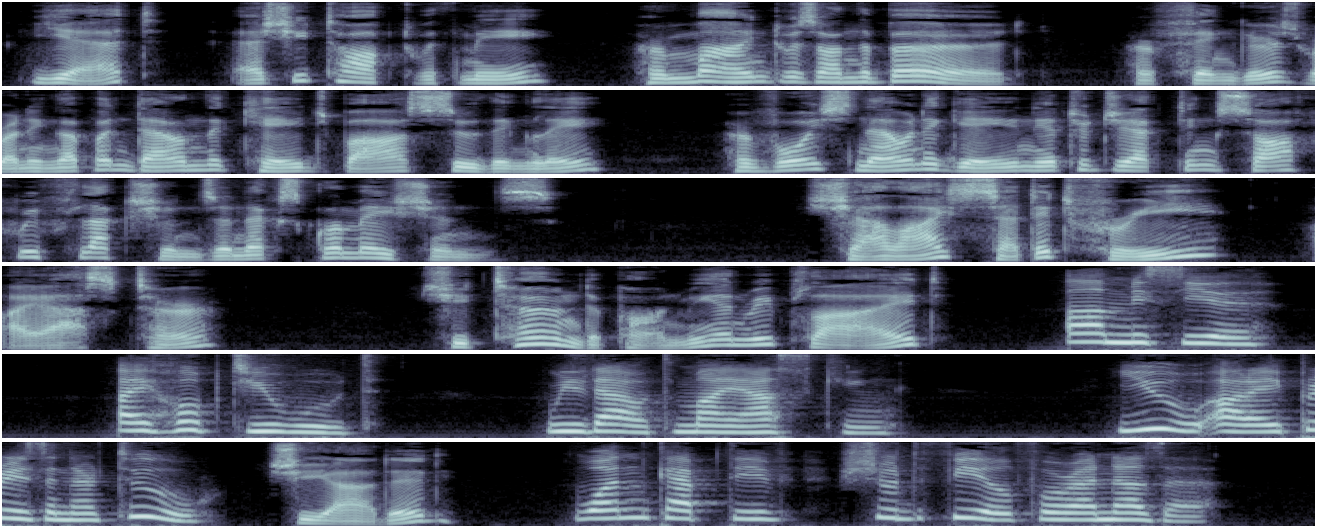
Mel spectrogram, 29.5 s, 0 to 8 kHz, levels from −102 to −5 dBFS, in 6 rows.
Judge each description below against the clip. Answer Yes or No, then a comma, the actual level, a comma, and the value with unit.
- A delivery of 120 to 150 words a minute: Yes, average, 140 wpm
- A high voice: No, medium, 180 Hz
